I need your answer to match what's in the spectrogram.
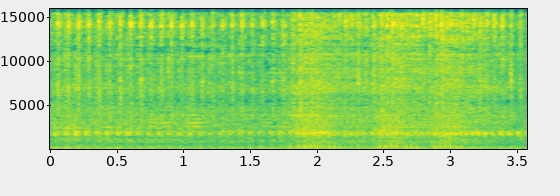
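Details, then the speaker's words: Viar VSR 200 motorcycle after engine work at two workshops: uneven lumpy idle with coarse mechanical clatter, rough running attributed to wrong valve timing; oil also not circulating, blamed on a blocked oil cooler passage. "Iya ini habis dari bengkel udah dua bengkel Bang Ya udah bengkel mesinnya jadi bunyi gini ya udah habis Time kita setengah suaranya kecil banget"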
